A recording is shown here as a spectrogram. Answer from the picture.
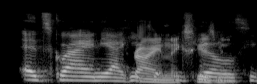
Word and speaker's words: Skrein: Did I pronounce his name? Ed Skrein, yeah, Skrein, he excuse me.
